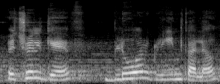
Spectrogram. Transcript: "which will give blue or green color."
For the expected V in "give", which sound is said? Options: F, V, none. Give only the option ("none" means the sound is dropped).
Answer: F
